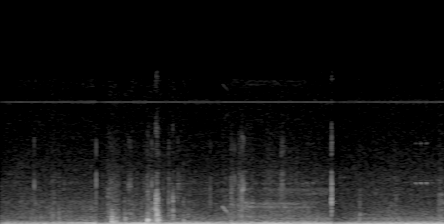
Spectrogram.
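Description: Steady low drone of an engine running, with a few faint clicks over it.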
